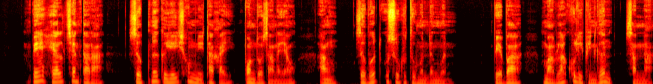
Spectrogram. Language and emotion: Bodo, fearful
